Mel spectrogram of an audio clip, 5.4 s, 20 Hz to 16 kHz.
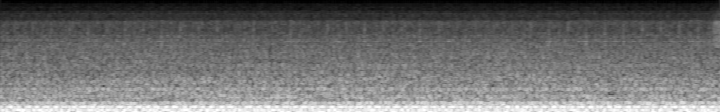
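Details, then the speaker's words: Rebuilt 2009 Hemi 1500 V8 just after first start: deep, even burble holding a steady low pitch, no hunting or stumbling; smooth idle at about 87 psi oil pressure, no longer jerking. "nice and smooth it's coming down on an idle we're not seeing it jerk around like it was before so that's good he sounds nice and happy"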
